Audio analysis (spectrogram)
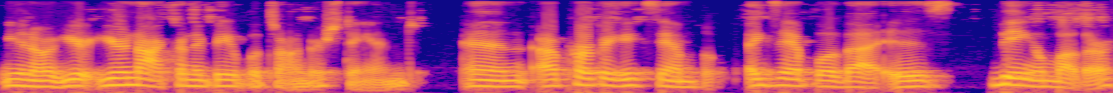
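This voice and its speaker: A woman speaks at a very fast pace in a Philadelphia accent, her very deep, low pitch held to fairly even intonation. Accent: American, Philadelphia. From US, Philadelphia. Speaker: public health professional. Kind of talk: interview.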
